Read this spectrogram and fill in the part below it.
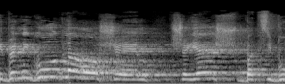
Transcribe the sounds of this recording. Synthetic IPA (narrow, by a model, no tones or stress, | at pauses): ibeniɡud̪laʁo̞ʃem | ʃejɛʃ | bat͡sibu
